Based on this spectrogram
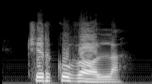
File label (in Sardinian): "Circu Folla", sardu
